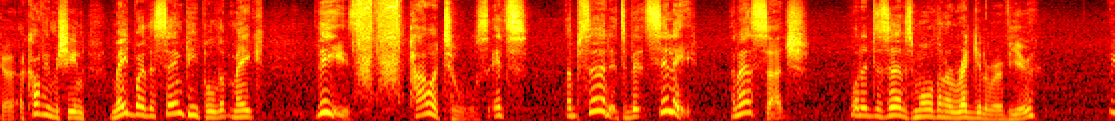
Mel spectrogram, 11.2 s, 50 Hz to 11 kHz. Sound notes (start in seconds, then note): 3.5 motor whirls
